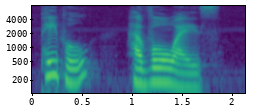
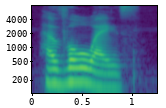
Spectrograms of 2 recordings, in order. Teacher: Notice how in conversation we link the final consonant sound v with the initial vowel sound or.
